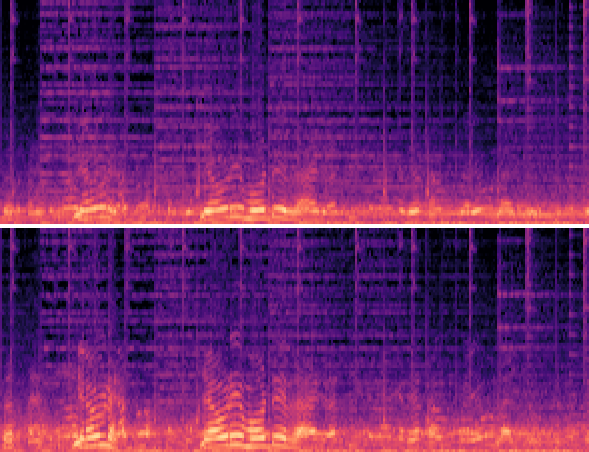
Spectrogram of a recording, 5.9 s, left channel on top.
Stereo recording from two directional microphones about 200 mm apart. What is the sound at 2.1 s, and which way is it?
Speech, 20° right (ahead or behind).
